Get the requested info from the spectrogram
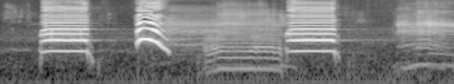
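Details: Zwartbles sheep on a regenerative farm in County Kilkenny, Ireland, being moved to fresh pasture with a dog herding stragglers. Several loud, steady, harmonic bleats of about half a second, one wavering bleat, and lower quieter calls between them.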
